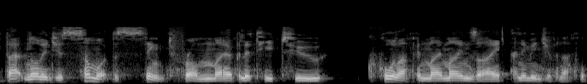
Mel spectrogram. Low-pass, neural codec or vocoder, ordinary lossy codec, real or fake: 7.2 kHz; none; MP3, 24 kbps; real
